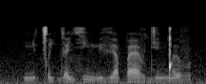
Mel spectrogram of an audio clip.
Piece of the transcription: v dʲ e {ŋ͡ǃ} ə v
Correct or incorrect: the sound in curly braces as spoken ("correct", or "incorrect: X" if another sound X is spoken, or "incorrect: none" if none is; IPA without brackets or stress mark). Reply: correct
